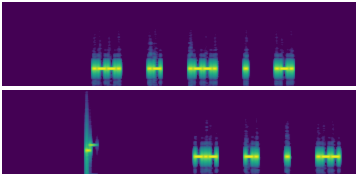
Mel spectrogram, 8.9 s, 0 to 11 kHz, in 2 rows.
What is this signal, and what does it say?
Morse code, heard as a keyed tone, about 40 wpm, spaced as for 19 wpm, 690 Hz. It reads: PAPER KNEW
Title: 4x Character Spacing - Top 500 Words - 40wpm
